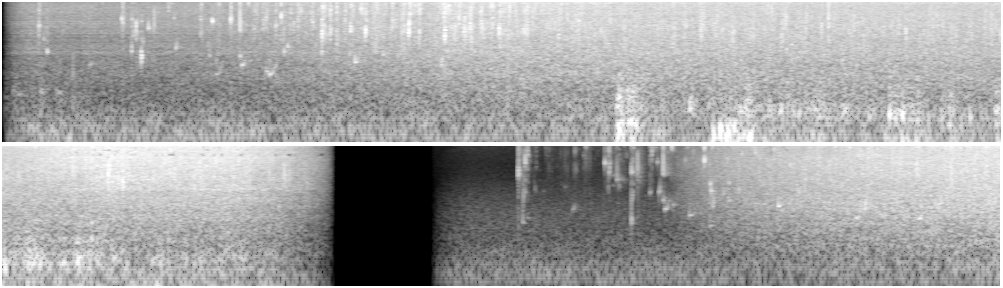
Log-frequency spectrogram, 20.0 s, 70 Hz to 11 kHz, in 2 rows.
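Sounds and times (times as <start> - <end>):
heavy rain pouring: 0.1 - 13.2, 16.8 - 19.9
thunder rumbling: 5.6 - 12.3.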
